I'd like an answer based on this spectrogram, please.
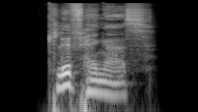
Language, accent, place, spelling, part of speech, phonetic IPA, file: German, Germany, Berlin, Cliffhangers, noun, [ˈklɪfˌhɛŋɐs], De-Cliffhangers.ogg
- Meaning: genitive of Cliffhanger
